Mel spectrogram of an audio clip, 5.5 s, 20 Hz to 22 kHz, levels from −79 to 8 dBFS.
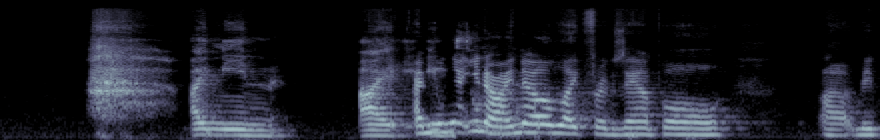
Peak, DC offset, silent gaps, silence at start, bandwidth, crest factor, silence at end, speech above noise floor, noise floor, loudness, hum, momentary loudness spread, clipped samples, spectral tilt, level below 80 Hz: -2 dBFS; under 0.1%; none; 0.55 s; 17 kHz; 18 dB; 0 s; 45 dB; -65 dBFS; -20 LUFS; none; 12 LU; under 0.1%; -5 dB/octave; -62 dBFS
